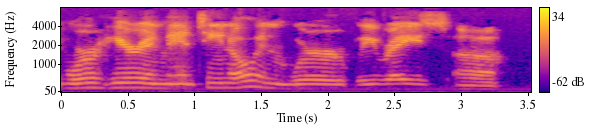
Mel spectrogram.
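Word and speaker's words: Manteno: and that is in I hope this I pronounced correctly Mantino Mantino Illinois how do you pronounce that John Mantino that's correct Mantino Illinois okay well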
